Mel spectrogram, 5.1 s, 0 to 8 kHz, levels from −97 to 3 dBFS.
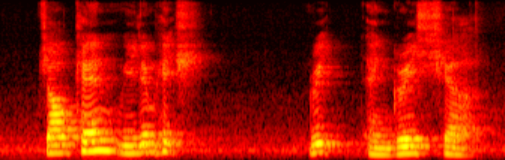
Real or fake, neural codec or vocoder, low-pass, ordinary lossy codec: real; none; none; none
